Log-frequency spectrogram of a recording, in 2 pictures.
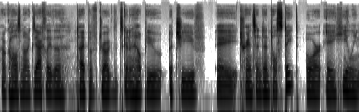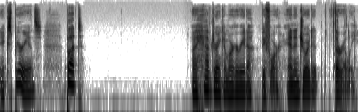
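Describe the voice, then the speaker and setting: Froggy-voiced man, mellow podcast host. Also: fairly low pitch, steady tone, moderate pace, few pauses, dry recording, clean studio sound. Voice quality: slightly froggy, throaty voice. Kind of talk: casual solo podcast talk.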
